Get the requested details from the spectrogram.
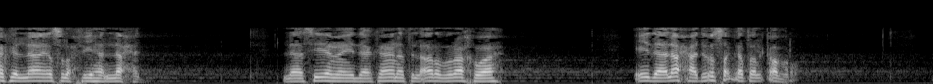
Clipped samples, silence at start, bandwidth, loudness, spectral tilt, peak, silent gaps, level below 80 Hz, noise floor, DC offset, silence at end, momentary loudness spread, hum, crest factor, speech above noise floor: under 0.1%; 0 s; 6 kHz; -19 LUFS; -9 dB/octave; -2 dBFS; none; -52 dBFS; -54 dBFS; under 0.1%; 1.35 s; 9 LU; none; 18 dB; 36 dB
